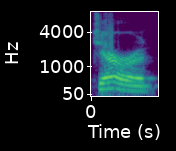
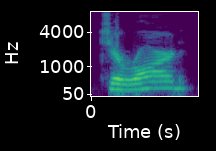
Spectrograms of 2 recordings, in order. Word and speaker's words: Gerard: that i digress so this is a gerald excuse me i keep saying this guy's name wrong gerard manly hopkins yes that's his name spring and falls a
